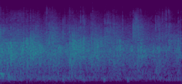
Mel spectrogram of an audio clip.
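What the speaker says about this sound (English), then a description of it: "give Becky a round of applause" A church congregation applauds a youth group leader, a soft but steady wash of clapping from many hands lasting a couple of seconds.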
